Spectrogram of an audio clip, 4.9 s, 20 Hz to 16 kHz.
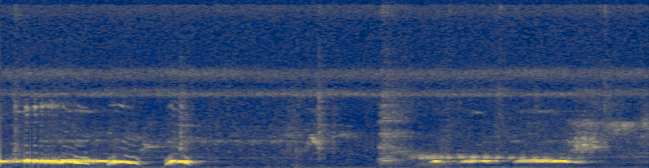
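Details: Spotted dove giving the lively 'kuk 2' style call, used as a tutor recording for training captive doves: soft, mellow low coos, a drawn-out phrase then a short one, a pause, and another rolling coo phrase over faint low hum.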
